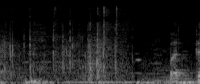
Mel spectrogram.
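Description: A plastic snack bag crinkling faintly with a few light taps as it is handled and set down on a table.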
